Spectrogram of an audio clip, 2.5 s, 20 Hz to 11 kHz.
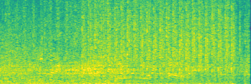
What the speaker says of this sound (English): And aircraft immediately shot down by the M16s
